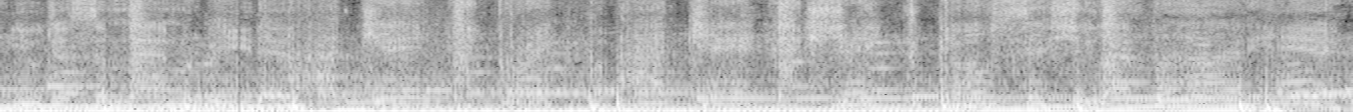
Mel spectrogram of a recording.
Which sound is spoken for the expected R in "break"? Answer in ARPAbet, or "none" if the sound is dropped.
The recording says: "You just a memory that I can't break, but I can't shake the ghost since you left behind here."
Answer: R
